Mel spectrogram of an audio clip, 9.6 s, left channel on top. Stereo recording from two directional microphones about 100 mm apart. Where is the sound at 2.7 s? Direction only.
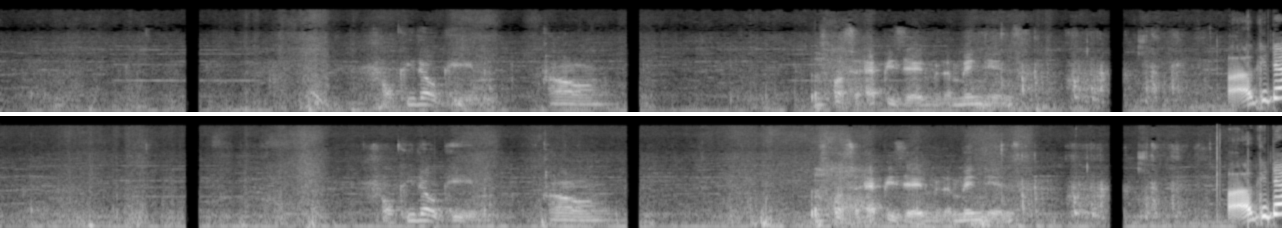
10° left (ahead or behind).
